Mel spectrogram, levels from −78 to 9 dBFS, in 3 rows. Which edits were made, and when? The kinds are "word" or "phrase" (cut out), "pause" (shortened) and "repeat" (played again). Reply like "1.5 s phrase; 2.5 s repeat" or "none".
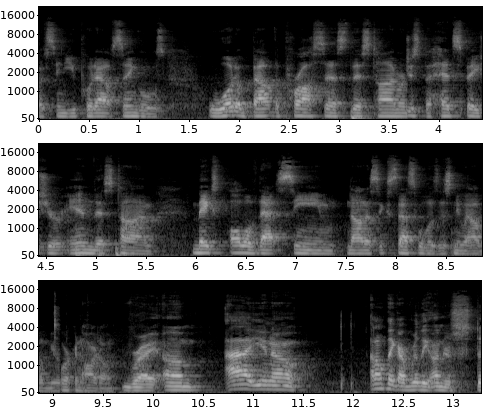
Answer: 3.7 s word; 9.1 s word; 12.1 s pause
